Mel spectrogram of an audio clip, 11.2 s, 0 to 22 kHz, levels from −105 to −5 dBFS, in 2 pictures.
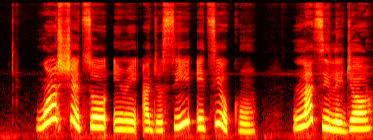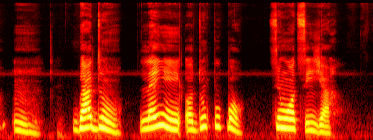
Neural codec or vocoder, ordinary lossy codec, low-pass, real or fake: vocoder, 48 kHz, 128 mel bands, Vocos; none; none; fake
